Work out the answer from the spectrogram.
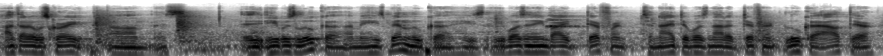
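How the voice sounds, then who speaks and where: Middle-aged man, basketball coach, low voice, monotone, measured and plain-spoken, table mic, noisy press room. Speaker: head coach. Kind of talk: postgame press conference answers. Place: press conference room with backdrop. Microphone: table microphone.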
